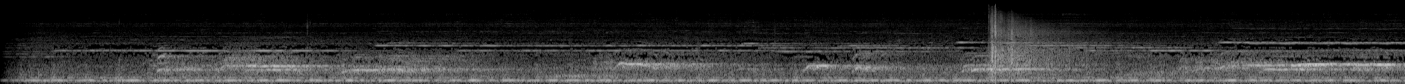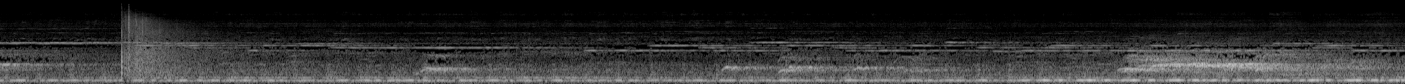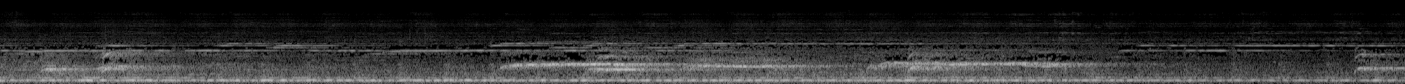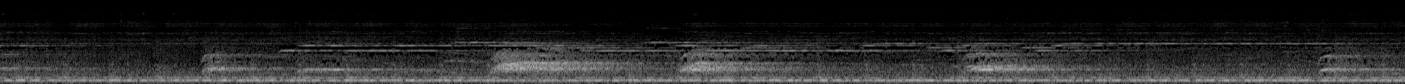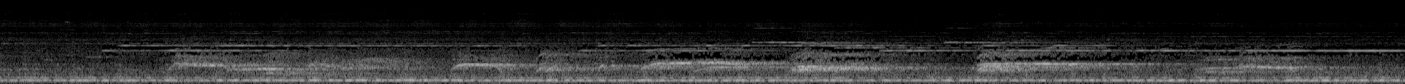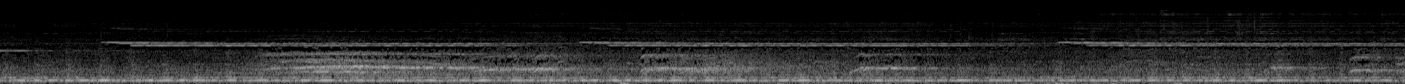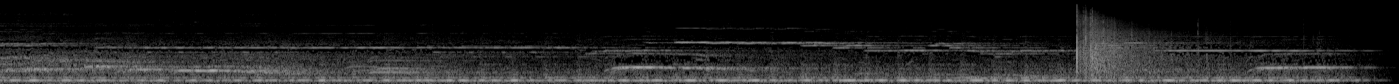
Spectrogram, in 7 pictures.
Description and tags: Musical - Native American Day of the Dead Celebtration with Pipes, Whip Cracks, Drums
Recording of a Day of the Dead celebration at the Museum of Native American History in Washington, D.C. (2014) Features drumming, flute playing, chanting, yelling / whooping, whip crack sounds. Drenched in natural reverb (recorded from top floor of a circular performance space with a stone ceiling), with lots of low-frequency rumble. Possible use: could be processed for horror ambience.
